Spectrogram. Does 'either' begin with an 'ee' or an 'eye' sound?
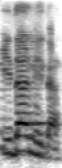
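ee. Both words have an 'ee' vowel. This is the American way of saying it. "আমেরিকারা বলে ইদার নিদার"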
